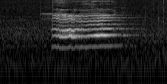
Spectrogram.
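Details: A domestic cat, said to seem to say her name, gives a single steady harmonic meow of about three quarters of a second with a two-part swell in loudness, recorded in a quiet room with no other sounds.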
